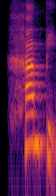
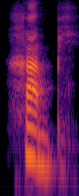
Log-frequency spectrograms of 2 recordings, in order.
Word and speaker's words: hampi: En vez de la J se escribe la H. Hampi. Es un sonido suave.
